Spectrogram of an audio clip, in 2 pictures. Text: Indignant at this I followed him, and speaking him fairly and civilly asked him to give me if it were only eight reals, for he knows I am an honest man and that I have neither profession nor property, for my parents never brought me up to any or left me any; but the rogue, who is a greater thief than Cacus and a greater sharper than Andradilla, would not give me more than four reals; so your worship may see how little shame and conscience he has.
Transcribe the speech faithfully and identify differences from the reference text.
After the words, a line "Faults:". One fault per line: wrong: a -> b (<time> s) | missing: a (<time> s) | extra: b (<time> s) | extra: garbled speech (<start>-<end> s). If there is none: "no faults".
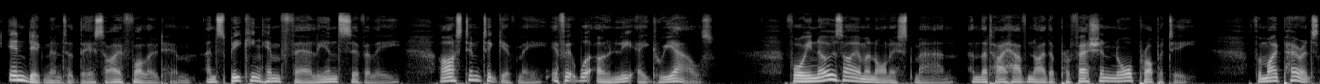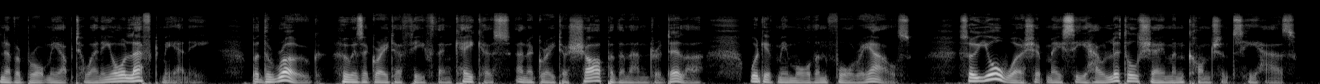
Indignant at this I followed him, and speaking him fairly and civilly asked him to give me if it were only eight reals, for he knows I am an honest man and that I have neither profession nor property, for my parents never brought me up to any or left me any; but the rogue, who is a greater thief than Cacus and a greater sharper than Andradilla, would give me more than four reals; so your worship may see how little shame and conscience he has.
Faults:
missing: not (20.8 s)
